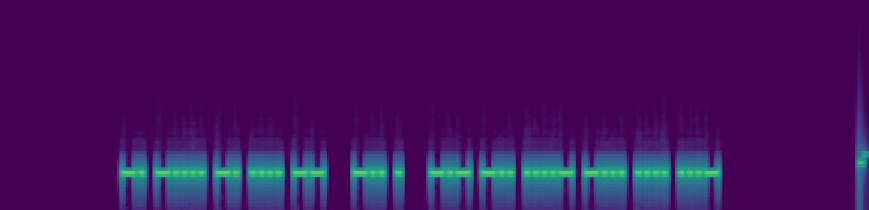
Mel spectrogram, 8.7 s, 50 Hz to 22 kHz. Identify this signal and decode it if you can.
Morse code, heard as a keyed tone, about 28 wpm, 700 Hz. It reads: N6NHM DE KD4BHV
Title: USA Callsign DE Callsign 28wpm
